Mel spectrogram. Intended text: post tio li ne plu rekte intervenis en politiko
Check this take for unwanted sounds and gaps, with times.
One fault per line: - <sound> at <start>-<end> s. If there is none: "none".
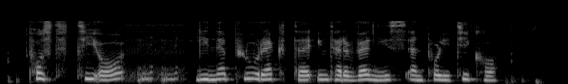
- laugh at 1.4-1.8 s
